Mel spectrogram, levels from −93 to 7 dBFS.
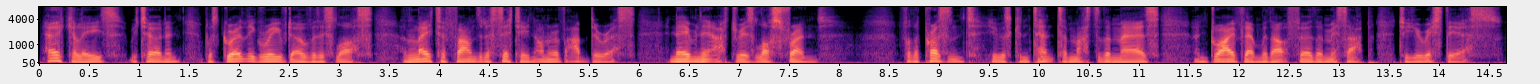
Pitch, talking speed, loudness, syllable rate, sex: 110 Hz, 170 wpm, -19 LUFS, 5.3 syllables/s, male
